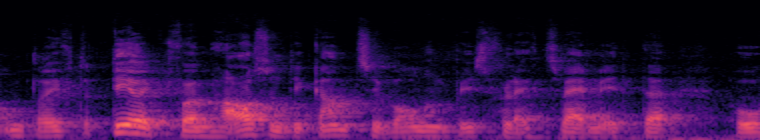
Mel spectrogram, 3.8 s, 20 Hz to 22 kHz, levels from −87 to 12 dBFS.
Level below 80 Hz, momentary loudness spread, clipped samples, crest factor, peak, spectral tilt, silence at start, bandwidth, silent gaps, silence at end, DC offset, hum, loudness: -56 dBFS; 11 LU; under 0.1%; 18 dB; -12 dBFS; -6 dB/octave; 0 s; 15 kHz; none; 0 s; under 0.1%; none; -30 LUFS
